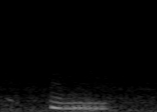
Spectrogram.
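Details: Sleeping domestic cat resting its face on its paw, giving a single soft, low snore lasting about half a second in a quiet indoor room.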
